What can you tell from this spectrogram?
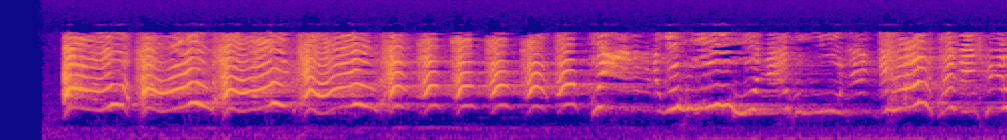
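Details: Lemur named Scarlett calling: a run of loud, tonal, harmonic-rich cries with rising then falling inflections, pulsed about four times per second, briefly softening and wavering midway before strong calls resume, in a quiet background.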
